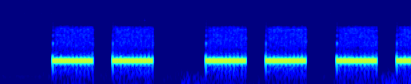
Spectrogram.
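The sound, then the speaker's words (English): A phone ringback tone while calling a man who does not answer, repeating in a steady double-pulse pattern: two short buzzing tones, a brief pause, then two more, clear and fairly loud with no one talking. “Let's see if we can get him on the phone.”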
